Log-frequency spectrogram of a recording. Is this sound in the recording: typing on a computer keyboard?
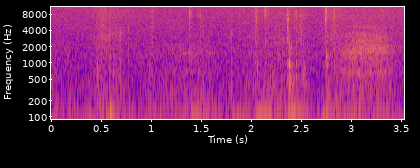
yes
